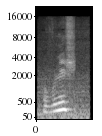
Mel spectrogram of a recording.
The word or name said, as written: wgonesh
